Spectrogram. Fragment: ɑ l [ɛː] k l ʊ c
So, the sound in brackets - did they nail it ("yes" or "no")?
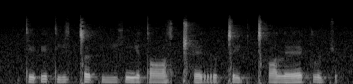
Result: yes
